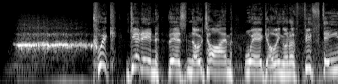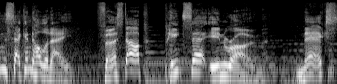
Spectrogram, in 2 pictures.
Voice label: Commercials; home studios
